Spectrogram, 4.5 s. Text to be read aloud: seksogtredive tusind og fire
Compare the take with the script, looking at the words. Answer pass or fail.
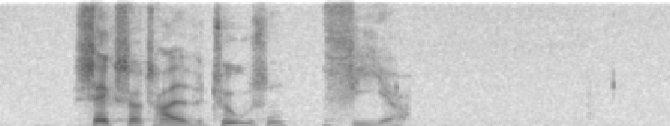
pass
